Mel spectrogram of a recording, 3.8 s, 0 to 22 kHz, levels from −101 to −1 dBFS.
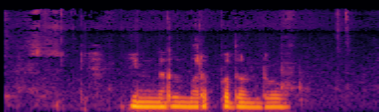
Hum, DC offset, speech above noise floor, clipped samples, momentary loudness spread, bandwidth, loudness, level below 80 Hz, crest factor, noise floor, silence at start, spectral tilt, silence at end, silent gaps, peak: none; under 0.1%; 28 dB; under 0.1%; 21 LU; 16.5 kHz; -28 LUFS; -64 dBFS; 18 dB; -54 dBFS; 0.05 s; -8 dB/octave; 0.9 s; none; -10 dBFS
